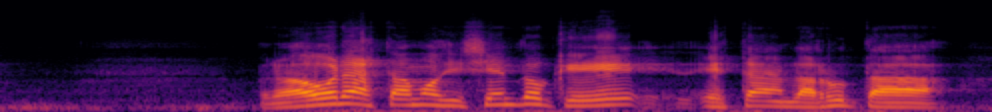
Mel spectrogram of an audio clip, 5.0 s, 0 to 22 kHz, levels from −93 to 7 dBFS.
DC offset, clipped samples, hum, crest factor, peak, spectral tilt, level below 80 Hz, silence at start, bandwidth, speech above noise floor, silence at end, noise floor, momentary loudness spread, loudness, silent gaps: under 0.1%; under 0.1%; none; 18 dB; -8 dBFS; -6 dB/octave; -62 dBFS; 1.3 s; 9.6 kHz; 34 dB; 0.25 s; -57 dBFS; 13 LU; -24 LUFS; none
